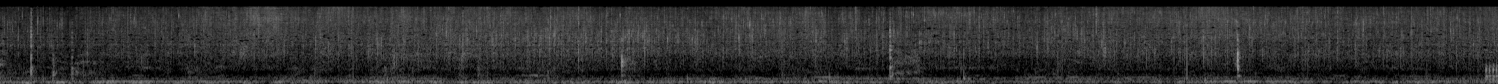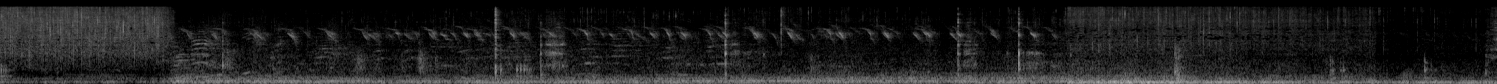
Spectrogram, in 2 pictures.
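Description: Onion rings frying in hot oil in a pan: a steady sizzle, with a metal spoon now and then clicking against the pan. About halfway through the sizzle becomes much quieter, while a spoon keeps clinking as the rings are turned.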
